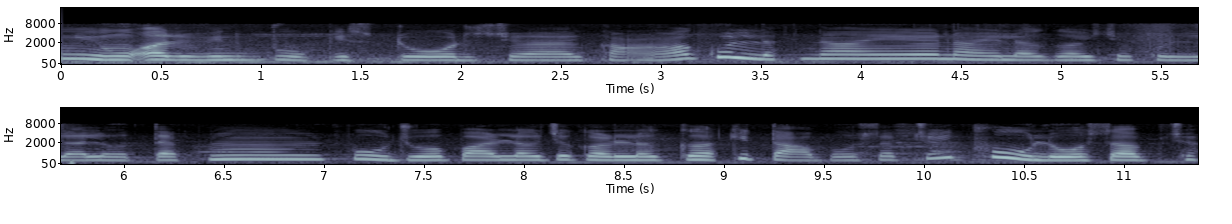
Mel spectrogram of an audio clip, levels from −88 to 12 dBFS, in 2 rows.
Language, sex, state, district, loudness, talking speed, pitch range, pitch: Magahi, female, Bihar, Jamui, -29 LUFS, 125 wpm, 220-270 Hz, 230 Hz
